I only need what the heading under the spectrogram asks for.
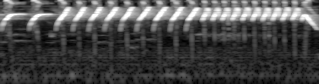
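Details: Canary singing tutor song for young birds: two rising whistled slurs, then a steady rapid series of sharp upward-sweeping chips, about six per second, ending on a falling slur.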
